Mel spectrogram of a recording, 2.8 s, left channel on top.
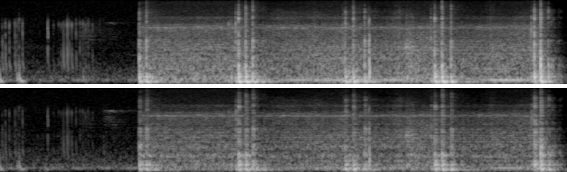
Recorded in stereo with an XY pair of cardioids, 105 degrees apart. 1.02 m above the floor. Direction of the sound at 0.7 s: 45° left.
